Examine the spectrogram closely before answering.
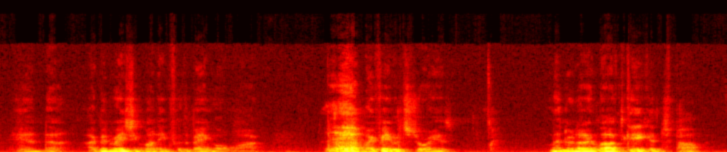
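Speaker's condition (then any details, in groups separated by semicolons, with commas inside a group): ALS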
